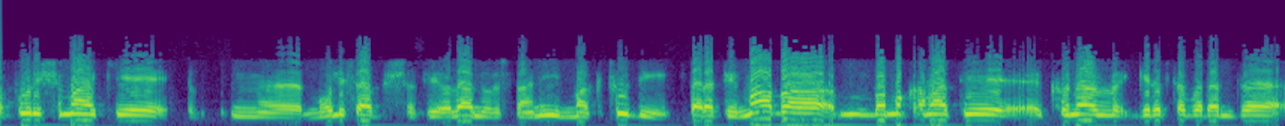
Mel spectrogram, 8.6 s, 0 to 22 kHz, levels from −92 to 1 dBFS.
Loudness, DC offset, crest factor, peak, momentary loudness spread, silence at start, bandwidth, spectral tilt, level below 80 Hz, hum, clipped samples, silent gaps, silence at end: -16 LUFS; under 0.1%; 10 dB; -6 dBFS; 6 LU; 0 s; 7.6 kHz; -4 dB/octave; -50 dBFS; none; under 0.1%; none; 0 s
